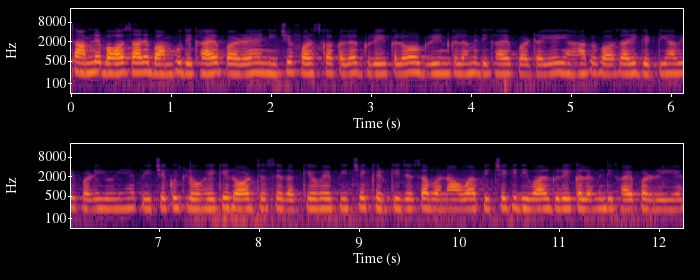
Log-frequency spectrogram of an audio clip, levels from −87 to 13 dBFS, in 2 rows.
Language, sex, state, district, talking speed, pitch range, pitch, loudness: Hindi, female, Chhattisgarh, Jashpur, 275 wpm, 205-215 Hz, 210 Hz, -21 LUFS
